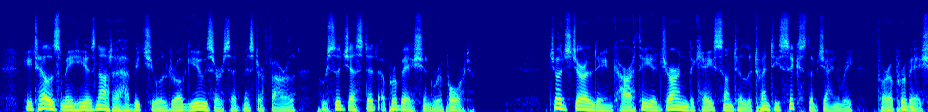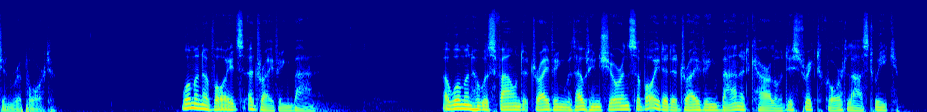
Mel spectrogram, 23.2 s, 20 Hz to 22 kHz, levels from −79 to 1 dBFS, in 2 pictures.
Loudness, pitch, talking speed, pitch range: -33 LUFS, 100 Hz, 145 wpm, 90-115 Hz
